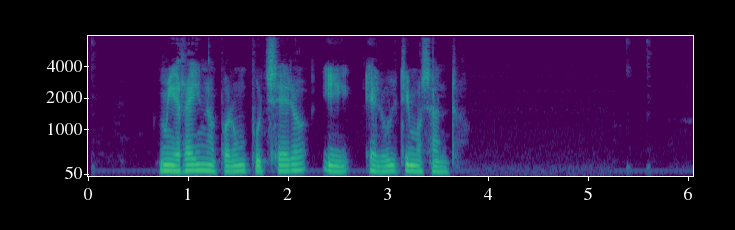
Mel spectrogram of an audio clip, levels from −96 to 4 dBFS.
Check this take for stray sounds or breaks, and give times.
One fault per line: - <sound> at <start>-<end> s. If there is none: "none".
none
